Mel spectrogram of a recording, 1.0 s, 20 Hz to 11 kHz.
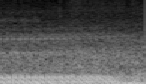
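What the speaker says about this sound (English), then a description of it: "that 900 engine, it feels bigger. It's really nice and throaty." A 2023 Triumph Scrambler 900 motorcycle's 900 engine runs with a throaty, steady rumble, loud and close for about a second with no talking.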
